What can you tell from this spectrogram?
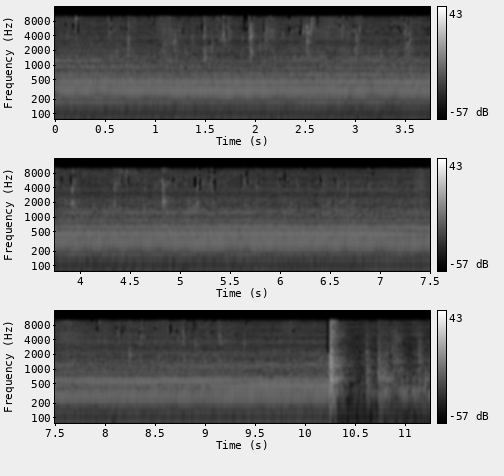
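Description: Cat gnawing on a raw meat bone, its teeth giving scattered sharp crunches and clicks. A steady mechanical hum runs underneath and cuts off with a loud click near the end.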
